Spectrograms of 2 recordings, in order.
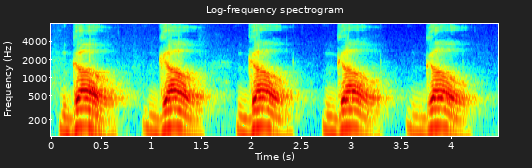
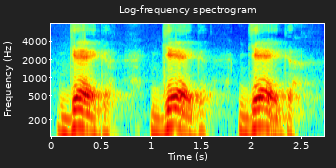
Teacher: we use the back of our tongue to close the airway so that our sound is made from the back of our mouth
